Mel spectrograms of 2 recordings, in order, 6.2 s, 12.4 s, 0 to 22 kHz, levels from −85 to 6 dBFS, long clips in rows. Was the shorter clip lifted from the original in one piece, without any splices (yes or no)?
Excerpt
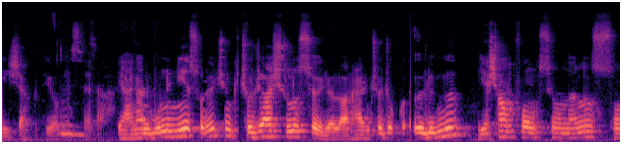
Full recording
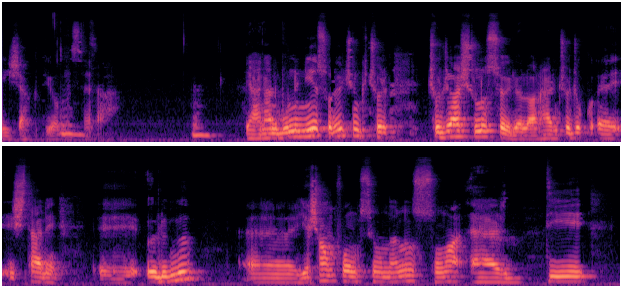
no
